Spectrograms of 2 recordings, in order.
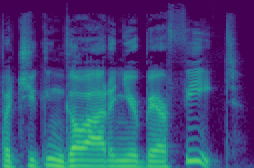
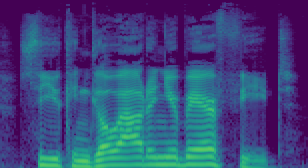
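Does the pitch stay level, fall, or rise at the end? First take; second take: rise; fall. First: The pitch goes up at the end. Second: The pitch goes down at the end.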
